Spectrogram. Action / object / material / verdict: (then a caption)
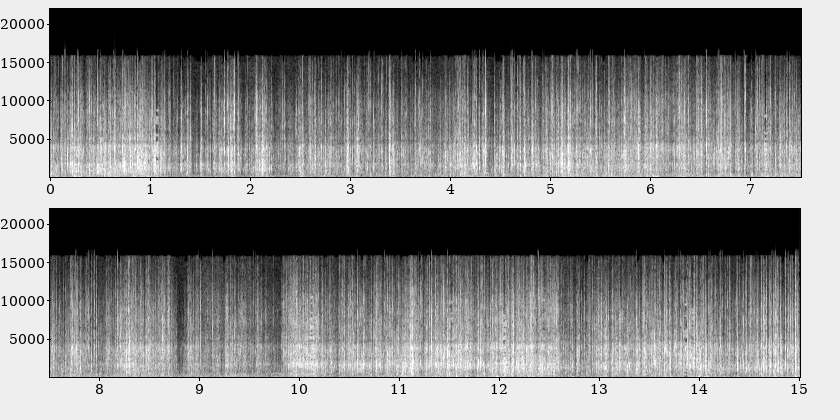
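scrape / thin plastic shopping bag / thin plastic / none. A thin, empty plastic panda shopping bag is rubbed and crumpled between both hands, giving a steady, dense crinkling. The crackle is bright and hissy with almost no low end, and it dips briefly in loudness around the middle before resuming.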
